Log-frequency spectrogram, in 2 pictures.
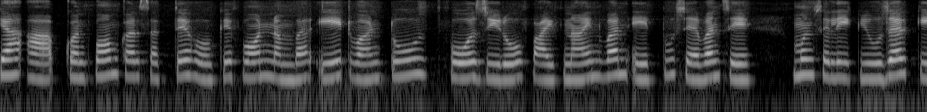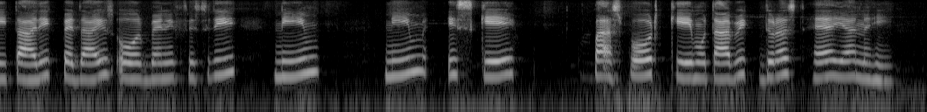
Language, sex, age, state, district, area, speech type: Urdu, female, 18-30, Uttar Pradesh, Ghaziabad, rural, read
